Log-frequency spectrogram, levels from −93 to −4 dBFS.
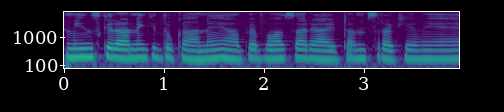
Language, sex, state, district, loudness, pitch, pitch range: Hindi, female, Bihar, Gopalganj, -46 LUFS, 190 Hz, 180-200 Hz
